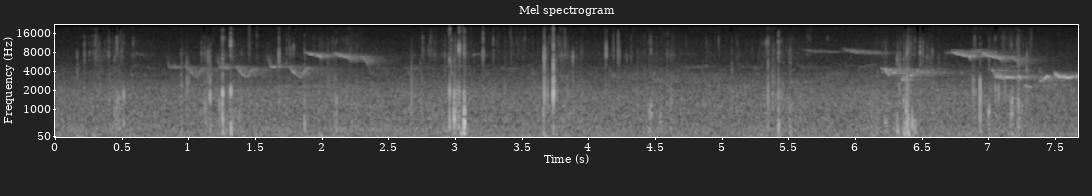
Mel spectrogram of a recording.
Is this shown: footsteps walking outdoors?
yes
